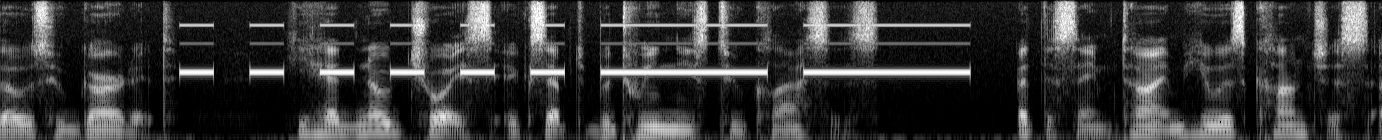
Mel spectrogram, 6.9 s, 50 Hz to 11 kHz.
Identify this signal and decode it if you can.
Beep code, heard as a piezo beeper, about 2150 Hz, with speech in English. 6 short, 2 long.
